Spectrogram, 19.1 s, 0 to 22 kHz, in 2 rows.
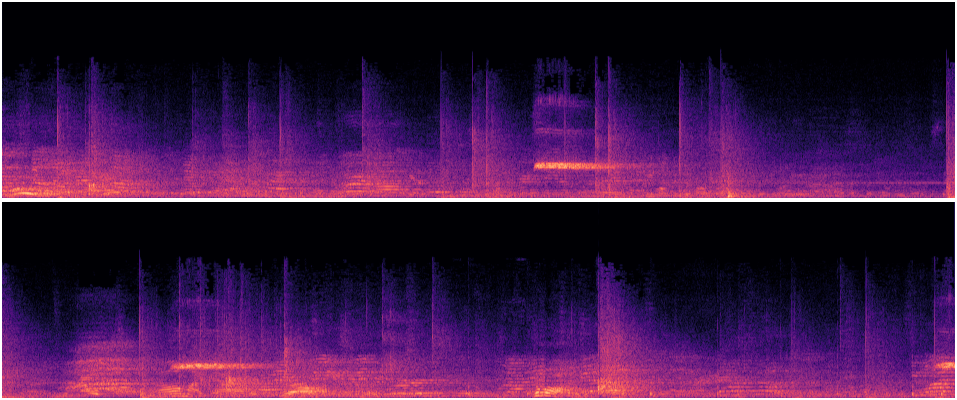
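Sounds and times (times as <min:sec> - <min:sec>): spectators shouting and cheering: 0:00.0 - 0:03.7, 0:10.1 - 0:13.7
referee's whistle blast: 0:05.3 - 0:06.2, 0:11.2 - 0:12.2
volleyball thumps: 0:05.8 - 0:07.6.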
